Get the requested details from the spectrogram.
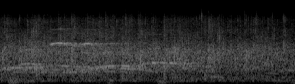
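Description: An audience applauds steadily, a dense, continuous wash of clapping that holds an even level throughout, with a faint whistle or cheer poking through early on.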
